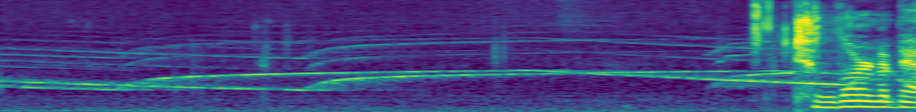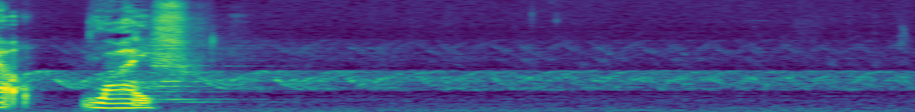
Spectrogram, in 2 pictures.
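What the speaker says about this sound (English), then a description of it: "the sirens going by" Wailing sirens sweep past in the distance, rising and falling over steady traffic noise, while a person speaks briefly partway through.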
